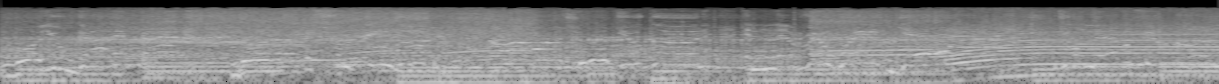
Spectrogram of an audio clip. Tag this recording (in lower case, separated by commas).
vehicle, motorcycle, tire squeal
